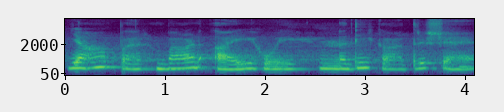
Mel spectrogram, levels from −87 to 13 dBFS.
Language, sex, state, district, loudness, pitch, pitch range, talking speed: Hindi, female, Chhattisgarh, Raipur, -19 LUFS, 250 Hz, 235-270 Hz, 130 wpm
